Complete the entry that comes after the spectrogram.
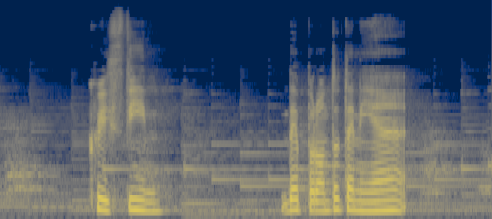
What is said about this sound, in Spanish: perdón por los perros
